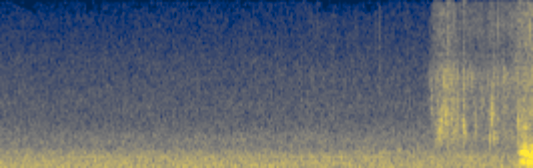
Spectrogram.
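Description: Garden hose water running into a large balloon, a faint steady rush with a thin steady tone. Near the end a louder spraying hiss sets in as water starts to escape at the hose-balloon joint under the building pressure.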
